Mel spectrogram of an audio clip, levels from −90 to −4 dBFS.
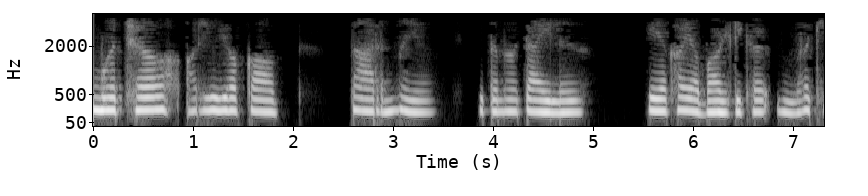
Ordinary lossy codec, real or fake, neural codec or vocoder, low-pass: MP3, 16 kbps; fake; codec, 16 kHz, about 1 kbps, DyCAST, with the encoder's durations; 3.6 kHz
